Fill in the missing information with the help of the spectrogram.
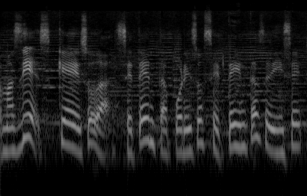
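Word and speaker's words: sept: Primero, la P de 7 no se pronuncia.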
